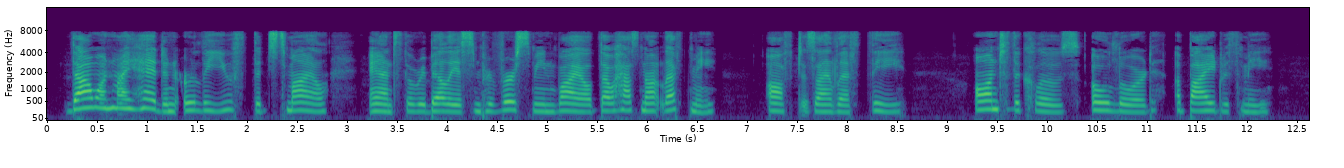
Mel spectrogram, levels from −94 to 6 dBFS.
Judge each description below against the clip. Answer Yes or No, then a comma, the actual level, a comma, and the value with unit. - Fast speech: No, average, 160 wpm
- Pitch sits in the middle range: No, high, 215 Hz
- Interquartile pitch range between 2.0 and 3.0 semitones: Yes, narrow, 2.5 semitones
